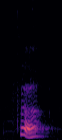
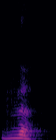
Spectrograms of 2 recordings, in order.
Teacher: We have two THs. We have a voiceless TH and a voiced TH.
